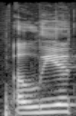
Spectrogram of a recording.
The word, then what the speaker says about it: Alea: your uh patreon uhhuh yep how did you pronounce that Aaliyah art and Tarot because I'm an artist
